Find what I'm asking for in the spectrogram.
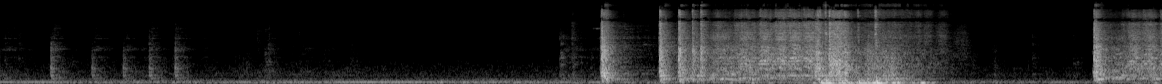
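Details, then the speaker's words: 1959 VW original 36hp engine, first start after rebuild on a weak jump box: scattered weak clicks and sluggish cranking, then a few seconds of rough ragged firing that dies away; slow cranking, barely fires, needs recharge. "well looks like we're gonna um recharge a little bit more and come back and try it again but we did hear it run so kind of exciting"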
